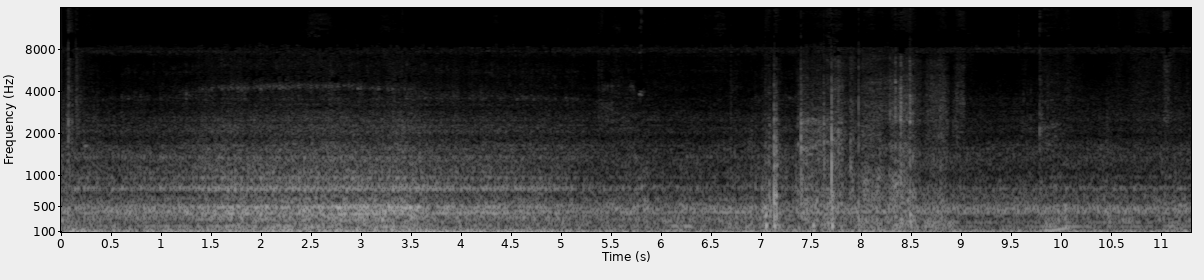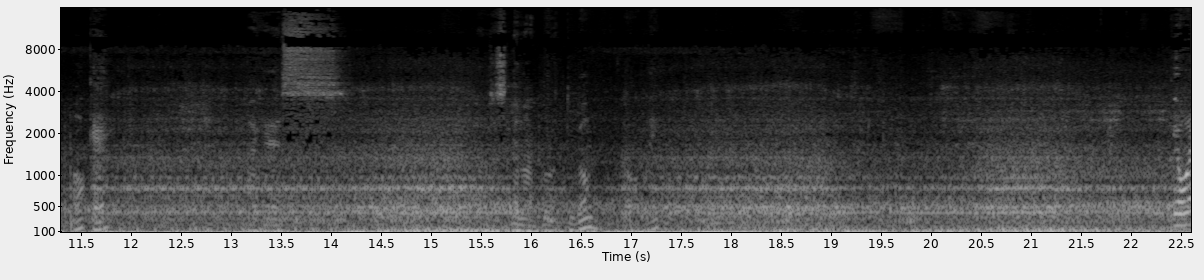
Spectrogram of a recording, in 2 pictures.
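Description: A semi truck's engine running at low speed, heard from inside the cab as a steady low drone while the truck creeps forward. A few light clicks and one short hiss come about two-thirds of the way through.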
